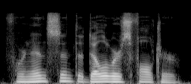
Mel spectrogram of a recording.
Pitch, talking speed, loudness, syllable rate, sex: 120 Hz, 190 wpm, -15 LUFS, 6.9 syllables/s, male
